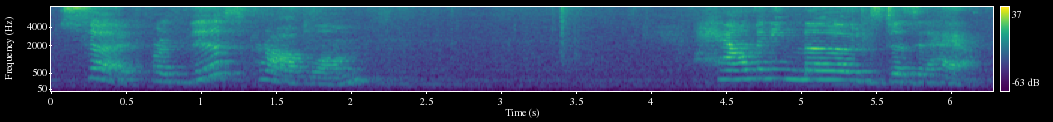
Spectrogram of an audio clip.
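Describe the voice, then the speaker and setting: A woman math teacher giving a lively classroom lecture, talking casually and asking the class questions. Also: high voice, very slow. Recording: echoey classroom from a distance, faint hum.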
